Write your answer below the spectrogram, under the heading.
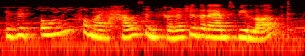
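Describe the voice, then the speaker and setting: Reserved, easily flustered genteel lady acted by a woman, very high-pitched, roomy sound, for a dramatized novel. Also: expressive, quick pace, natural voice. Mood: wounded, wondering. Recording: roomy echo.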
